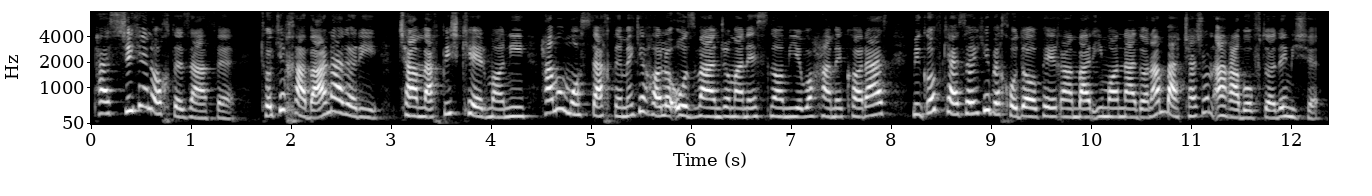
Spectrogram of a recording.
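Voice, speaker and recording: A woman reading aloud plays an enraged middle-aged father, anxious about his standing and harsh toward his family. His lines come loud and high-strung, raised in a running, scolding quarrel, in a storybook reading. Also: hardly any pauses, natural voice. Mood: angry, scolding. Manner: shouting angrily, scolding.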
